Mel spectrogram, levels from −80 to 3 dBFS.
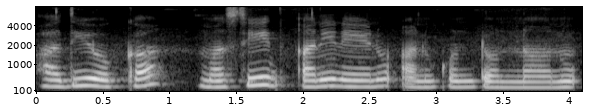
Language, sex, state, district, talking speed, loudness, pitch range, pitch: Telugu, female, Andhra Pradesh, Annamaya, 90 wpm, -17 LUFS, 205-240 Hz, 220 Hz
